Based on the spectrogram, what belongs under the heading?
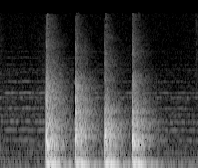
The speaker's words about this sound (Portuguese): De repente, eles que batem na porta. Aquelas, aquelas portas de madeira.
